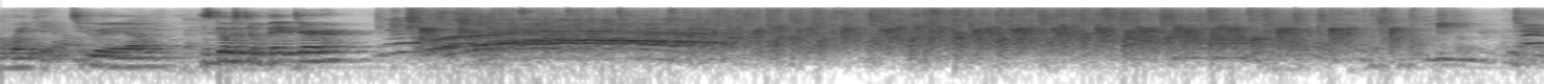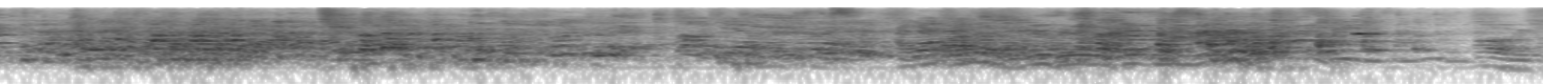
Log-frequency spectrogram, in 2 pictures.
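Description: A teenage boy speaks through a microphone into a room.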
